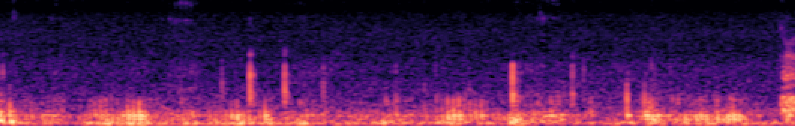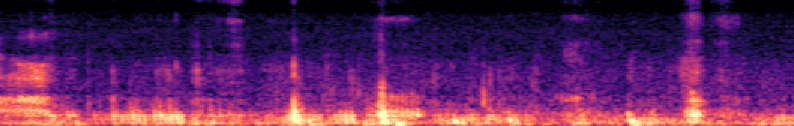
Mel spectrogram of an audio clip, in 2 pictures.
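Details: Domestic cat purring while playing with a hair tie indoors; a soft, steady low rumble continues throughout, broken by scattered clicks and rustling from the play.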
